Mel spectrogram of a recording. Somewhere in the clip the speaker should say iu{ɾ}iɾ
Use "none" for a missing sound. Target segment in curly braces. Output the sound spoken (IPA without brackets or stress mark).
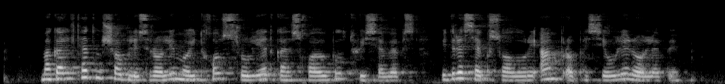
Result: l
